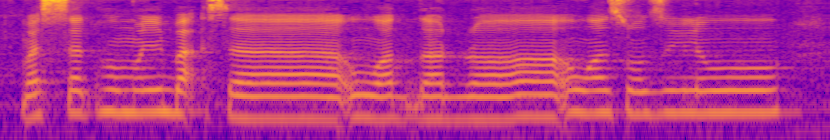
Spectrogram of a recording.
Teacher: بأساء میں سین کے ساتھ مد ہے تو یہاں 5 سے 6 الف کی مقدار سین کو کھینچیں گے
